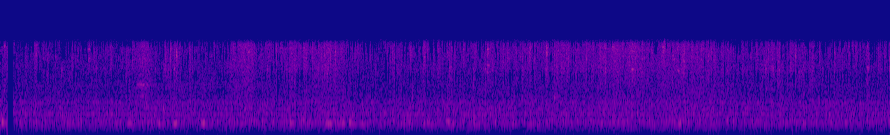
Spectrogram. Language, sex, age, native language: Icelandic, female, 50-59, Icelandic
